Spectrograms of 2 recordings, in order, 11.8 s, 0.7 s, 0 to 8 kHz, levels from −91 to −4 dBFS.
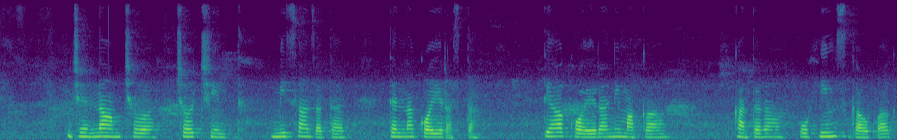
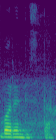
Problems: background sounds at intervals, background conversations at intervals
